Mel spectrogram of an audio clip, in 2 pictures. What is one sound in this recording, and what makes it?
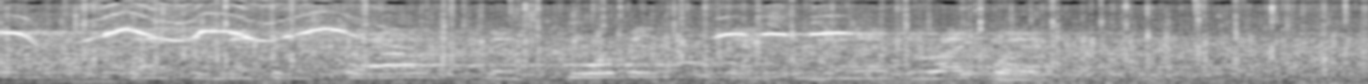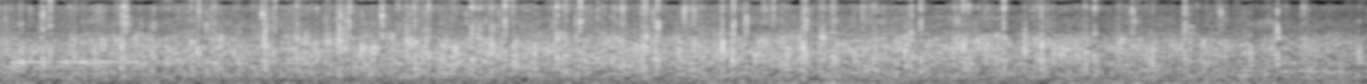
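A crowd claps and applauds steadily.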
